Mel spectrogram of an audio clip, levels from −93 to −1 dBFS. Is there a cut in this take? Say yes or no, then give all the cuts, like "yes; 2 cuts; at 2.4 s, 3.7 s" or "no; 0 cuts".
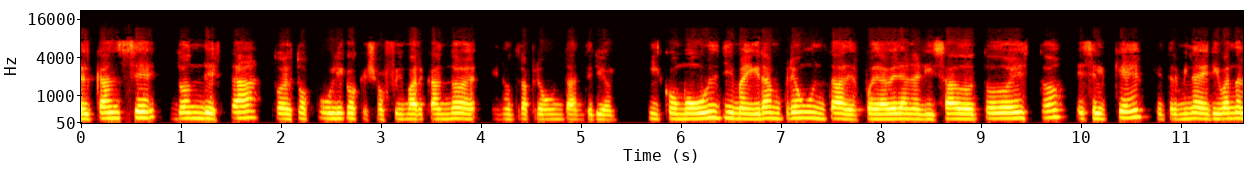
no; 0 cuts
